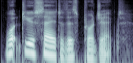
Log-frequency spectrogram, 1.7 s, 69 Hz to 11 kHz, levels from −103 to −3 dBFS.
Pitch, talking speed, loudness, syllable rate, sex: 125 Hz, 250 wpm, -20 LUFS, 5.4 syllables/s, male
